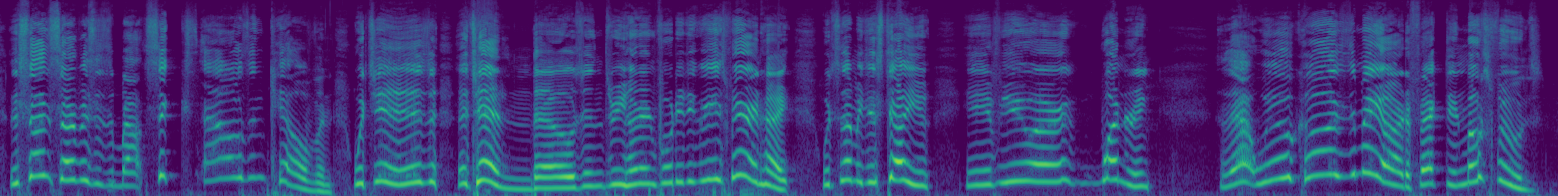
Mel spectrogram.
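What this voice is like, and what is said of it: Reading aloud in a funny voice. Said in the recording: “reads the internet in a funny voice.”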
